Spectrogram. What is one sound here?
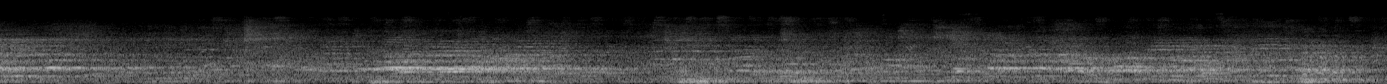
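Spectators shout and cheer in an echoing indoor rink.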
